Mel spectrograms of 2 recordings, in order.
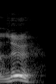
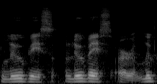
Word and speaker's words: Luc: Yeah, Luc. That's very French. I see. Is it spelled the same way? L-U-K-E? No, L-U-C. Luc. Lou. I always thought it was Lou. It's Luke? Luc, yeah. Oh.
